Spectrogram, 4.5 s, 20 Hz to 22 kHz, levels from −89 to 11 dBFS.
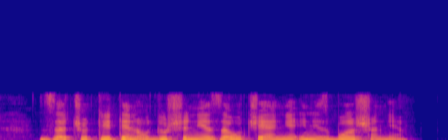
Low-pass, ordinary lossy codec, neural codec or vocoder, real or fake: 7.2 kHz; none; codec, 16 kHz, 4.8 kbps, FACodec; fake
